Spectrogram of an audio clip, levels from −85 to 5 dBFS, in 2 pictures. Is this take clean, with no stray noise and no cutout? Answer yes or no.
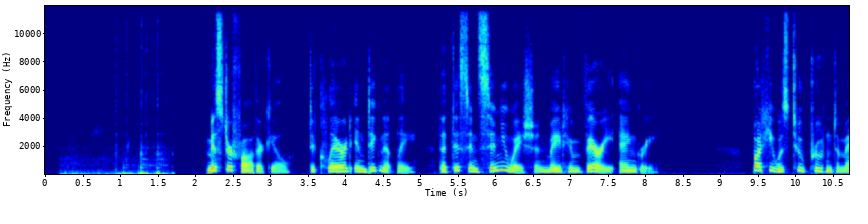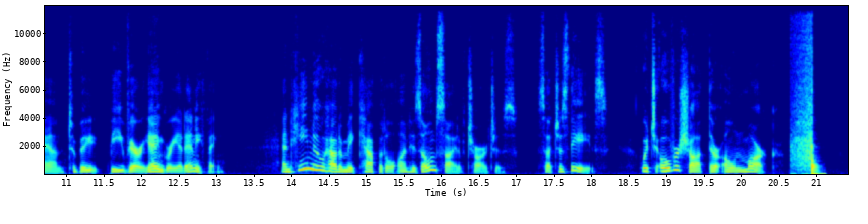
no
